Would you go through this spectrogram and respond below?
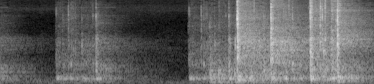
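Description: A sewing machine stitches a leather coin pouch with pink thread, running in two close, rattling bursts, a short one and then a longer, louder run, with a pause between them.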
